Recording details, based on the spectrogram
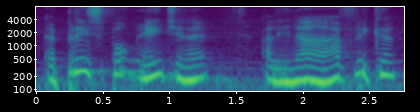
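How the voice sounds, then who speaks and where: Male Bible teacher from Brazil, gravelly and dark-toned, measured lecture with fillers. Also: sits high. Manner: measured, explanatory, with many fillers. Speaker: Sunday school teacher.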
